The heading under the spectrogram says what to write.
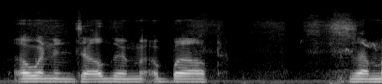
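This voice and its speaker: Against noticeable background noise, a man with a medium pitch talks at a very slow pace. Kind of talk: personal appeal. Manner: slow, slightly slurred speech; halting, repeats words.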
